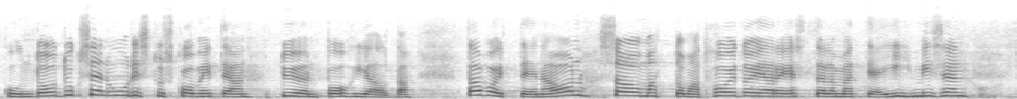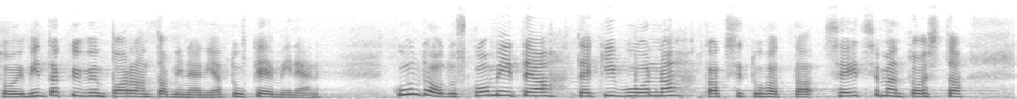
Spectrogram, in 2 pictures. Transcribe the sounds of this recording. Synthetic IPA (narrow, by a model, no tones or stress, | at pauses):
kunt̪owt̪uksenuːdist̪usko̞mit̪eɑnt̪yønpo̞ɦjɑlt̪ɑ | t̪ɑʋo̞jt̪ːeːnɑonsɑumɑt̪ːo̞mɑt̪ho̞jt̪ojærje̞st̪e̞lmæt̪jɑihmise̞nt̪o̞jmint̪ɑkyʋympɑɾɑnt̪ɑmine̞njɑt̪ukeminen | kunt̪o̞wt̪usko̞mit̪e̞ɑt̪e̞kiʋuonːɑkɑksit̪uɦɑt̪ːɑse̞jt̪semænt̪o̞ist̪ɑ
